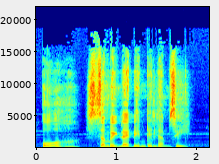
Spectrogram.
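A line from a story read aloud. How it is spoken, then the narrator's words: Muttering. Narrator (Vietnamese): Soạn liền lẩm bẩm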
